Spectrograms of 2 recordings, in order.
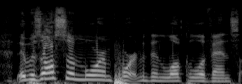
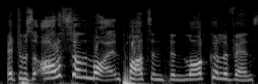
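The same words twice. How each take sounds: First: It is read in the speaker's normal accent. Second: It is read in a put-on German accent.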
